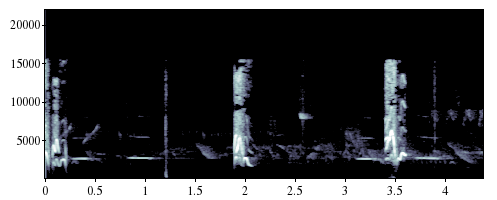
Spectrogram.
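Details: A female red-cowled cardinal calls for the male with 'ticulau' notes meant to excite him. Bright chirps that slide downward arrive in three bursts about a second and a half apart, with a faint, constant high tone behind them.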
